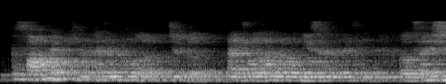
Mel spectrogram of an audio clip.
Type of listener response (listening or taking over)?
taking over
